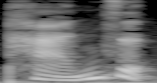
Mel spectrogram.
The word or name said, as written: pan2zi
